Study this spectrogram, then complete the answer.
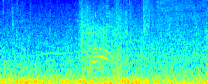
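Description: A firework bursts with a sharp bang.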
